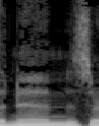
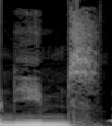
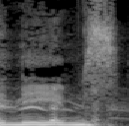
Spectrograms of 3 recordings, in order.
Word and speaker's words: Nghiem: I started this band with my brother called The Nims, or Neems, if you're Vietnamese. If you didn't grow up in Oklahoma pronouncing your own name wrong, we're The Neems.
